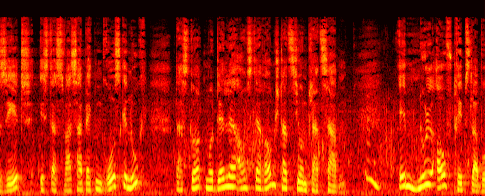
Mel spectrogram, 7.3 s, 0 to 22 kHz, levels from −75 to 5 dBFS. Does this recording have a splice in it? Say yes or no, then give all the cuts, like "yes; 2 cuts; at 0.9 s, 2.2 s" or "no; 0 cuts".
yes; 1 cut; at 5.9 s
